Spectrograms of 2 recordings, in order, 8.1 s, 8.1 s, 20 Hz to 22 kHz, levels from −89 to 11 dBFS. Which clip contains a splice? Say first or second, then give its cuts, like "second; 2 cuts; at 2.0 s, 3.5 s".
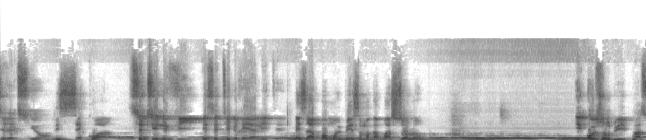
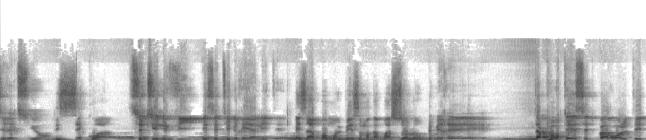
second; 1 cut; at 5.4 s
